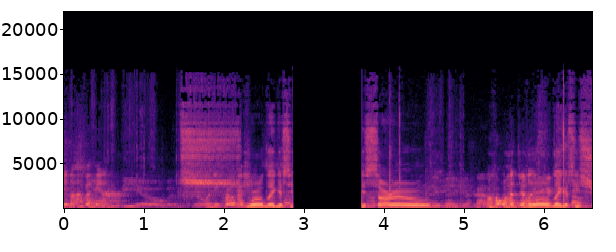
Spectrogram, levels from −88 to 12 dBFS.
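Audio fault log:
2.86 to 3.72 s, rebuffering stall. The sound stops dead and the clip falls silent for about 0.87 s. Then it picks up again at the exact point where it broke off. No audio is skipped or repeated. The gap is simply inserted time. This happens when the player has used up everything it downloaded. It has to wait for more data before it can continue, so the silence is pure waiting.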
